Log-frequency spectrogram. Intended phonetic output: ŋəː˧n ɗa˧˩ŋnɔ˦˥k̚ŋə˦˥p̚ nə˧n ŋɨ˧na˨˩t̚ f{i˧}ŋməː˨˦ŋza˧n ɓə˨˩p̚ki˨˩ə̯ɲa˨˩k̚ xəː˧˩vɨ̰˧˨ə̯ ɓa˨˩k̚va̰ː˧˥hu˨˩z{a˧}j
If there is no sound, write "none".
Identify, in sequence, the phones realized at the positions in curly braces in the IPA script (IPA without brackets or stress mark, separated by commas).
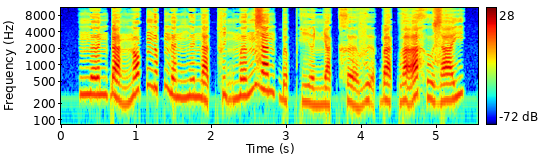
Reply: ḭ˧˨, a˨˦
